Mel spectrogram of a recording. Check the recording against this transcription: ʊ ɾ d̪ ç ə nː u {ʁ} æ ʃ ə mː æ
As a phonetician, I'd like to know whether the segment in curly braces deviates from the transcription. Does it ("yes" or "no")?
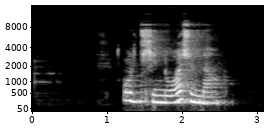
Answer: no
